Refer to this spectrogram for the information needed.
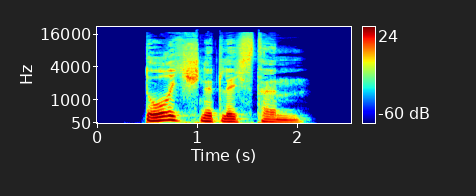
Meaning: strong dative masculine/neuter singular superlative degree of durchschnittlich
- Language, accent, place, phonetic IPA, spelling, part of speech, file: German, Germany, Berlin, [ˈdʊʁçˌʃnɪtlɪçstəm], durchschnittlichstem, adjective, De-durchschnittlichstem.ogg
